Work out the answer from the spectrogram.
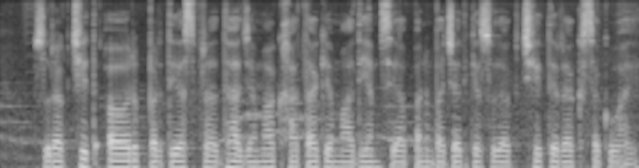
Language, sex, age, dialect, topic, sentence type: Magahi, male, 18-24, Southern, banking, statement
